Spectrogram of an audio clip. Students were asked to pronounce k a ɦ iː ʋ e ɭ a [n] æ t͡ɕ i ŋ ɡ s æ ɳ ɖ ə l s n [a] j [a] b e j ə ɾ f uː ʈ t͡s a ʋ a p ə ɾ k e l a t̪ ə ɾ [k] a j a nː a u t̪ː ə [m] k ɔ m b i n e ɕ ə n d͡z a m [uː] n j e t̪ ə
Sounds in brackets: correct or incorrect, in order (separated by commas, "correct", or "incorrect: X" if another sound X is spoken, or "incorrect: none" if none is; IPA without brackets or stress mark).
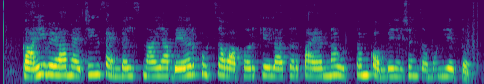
incorrect: m, correct, correct, incorrect: p, correct, correct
